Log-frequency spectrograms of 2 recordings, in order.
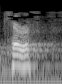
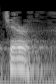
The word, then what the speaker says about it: Cherith: the Hebrew pronunciation would be more correctly Cherith, but I'm using the English pronunciation. With my Aussie accent, I'll get it wrong whatever I say anyway, so I'll stick with the word Cherith.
